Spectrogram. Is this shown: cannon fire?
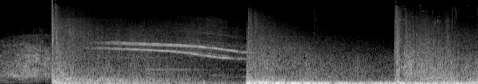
yes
